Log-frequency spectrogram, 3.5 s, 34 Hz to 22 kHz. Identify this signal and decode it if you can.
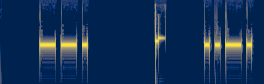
Morse code, heard as a keyed tone, about 17 wpm, 700 Hz. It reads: G F
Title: Single Letter-Number Alt - Rapid-Fire 17wpm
